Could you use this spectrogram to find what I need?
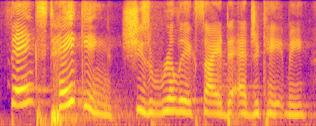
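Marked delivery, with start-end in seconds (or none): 0.1-1.2 slow, higher drawn-out Thanks-taking; eager classmate. Retold or imitated. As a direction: say it slowly like teaching. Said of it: "And she goes".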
